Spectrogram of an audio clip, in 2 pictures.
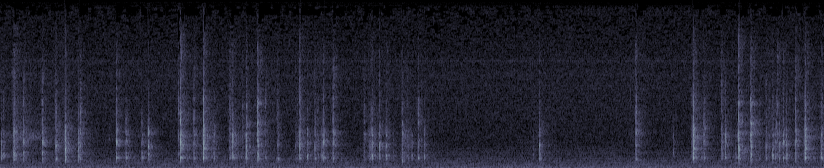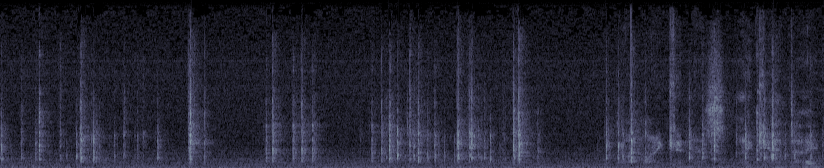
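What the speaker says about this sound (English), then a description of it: "Switching between keyboards is really making me very self-aware of how sloppy I've gotten at typing." Fast, uneven typing on a computer keyboard clatters on without a break, the keys clicking close and crisp over a low steady background hum.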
